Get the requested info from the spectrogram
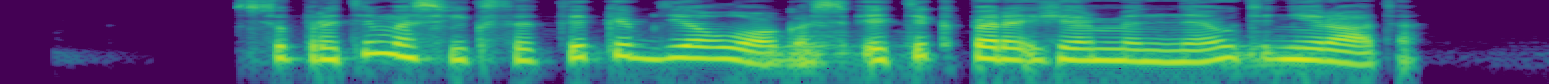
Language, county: Lithuanian, Vilnius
